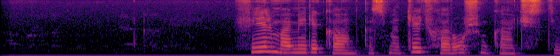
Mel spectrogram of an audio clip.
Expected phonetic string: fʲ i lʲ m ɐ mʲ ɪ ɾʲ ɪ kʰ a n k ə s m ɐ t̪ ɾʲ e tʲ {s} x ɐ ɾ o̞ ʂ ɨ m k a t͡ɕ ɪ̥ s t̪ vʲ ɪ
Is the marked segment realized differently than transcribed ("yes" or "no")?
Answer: yes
